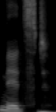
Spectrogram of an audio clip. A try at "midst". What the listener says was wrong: You say mist. That's easy. Mist, but it's not mist. It's midst. It's midst.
